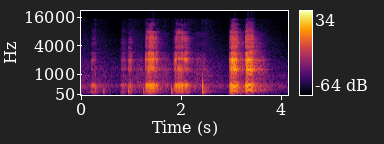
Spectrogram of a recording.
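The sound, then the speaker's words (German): A series of about seven loud, snorting pig-like grunts in uneven bursts, an imitation of a pig made with a small spoon, with no talking. “Also, alles, was du brauchst, ist zum Beispiel so ein kleiner Löffel. Okay. Und mit ein bisschen Fantasie machen sie daraus so ein mieses Schwein.”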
